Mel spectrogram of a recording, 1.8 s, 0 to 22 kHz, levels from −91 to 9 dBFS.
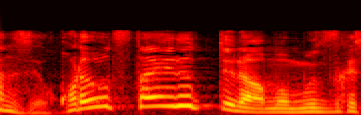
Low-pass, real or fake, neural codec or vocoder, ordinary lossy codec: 7.2 kHz; real; none; none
